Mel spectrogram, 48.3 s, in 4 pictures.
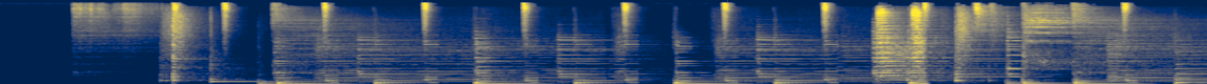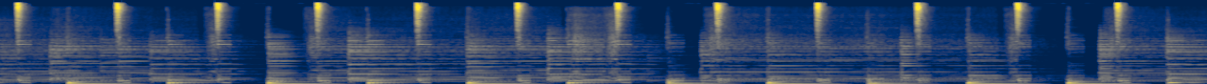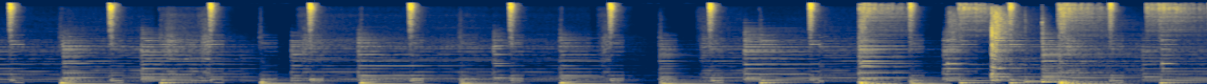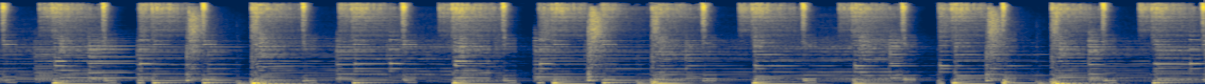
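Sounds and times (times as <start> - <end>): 
fully orchestrated big band backing track in F sharp minor: 0.8 - 22.5, 23.1 - 48.2.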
